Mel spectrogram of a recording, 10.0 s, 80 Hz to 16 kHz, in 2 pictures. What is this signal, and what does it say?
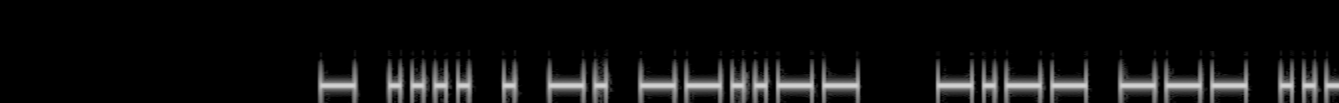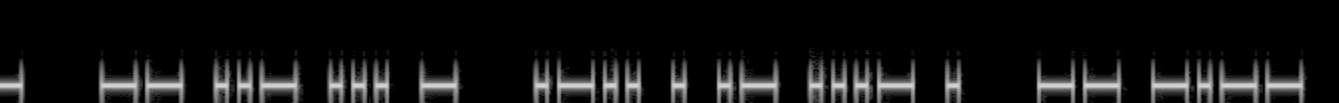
Morse code, heard as a keyed tone, about 28 wpm, 700 Hz. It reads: THEN, YOU MUST LEAVE MY
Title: Sentences from Top 1500 Words 28wpm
